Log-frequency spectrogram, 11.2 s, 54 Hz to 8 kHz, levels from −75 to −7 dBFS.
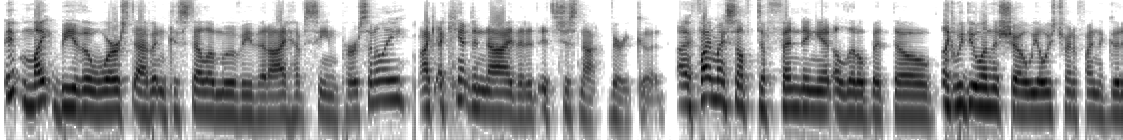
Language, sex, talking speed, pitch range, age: English, male, 245 wpm, 140-170 Hz, 30-49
